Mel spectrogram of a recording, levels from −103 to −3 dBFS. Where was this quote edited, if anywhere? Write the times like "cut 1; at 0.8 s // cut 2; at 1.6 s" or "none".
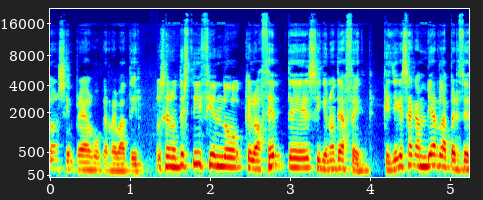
cut 1; at 1.3 s // cut 2; at 4.0 s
